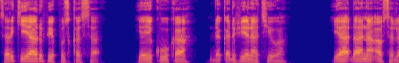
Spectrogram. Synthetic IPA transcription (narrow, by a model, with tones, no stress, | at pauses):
sɐ˦ɽkʲiː˦jaː˦ɽʊ˦ɸeː˨ɸʊ˦skɐ˨sa̰˨ʔ | jaː˦ji˦kʷuː˦kaː˦ | da˨kʼɐ˦ɽɸiː˦jɐ˦naː˨t͡ʃeː˦˨waː˨ | jaː˦ɗaː˦na˦ʔa˦ɸsɐ˨l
